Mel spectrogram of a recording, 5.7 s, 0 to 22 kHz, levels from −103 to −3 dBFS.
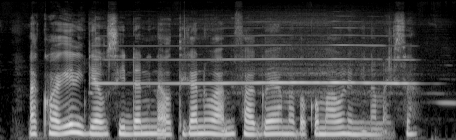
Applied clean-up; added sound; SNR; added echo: none; Wind instrument, woodwind instrument; 10 dB; none.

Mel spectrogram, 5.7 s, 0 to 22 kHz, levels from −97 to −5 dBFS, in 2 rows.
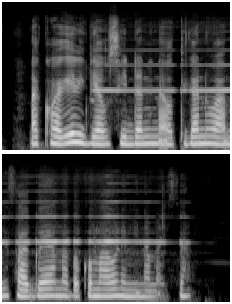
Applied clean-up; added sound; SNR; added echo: neural mask model RNNoise.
